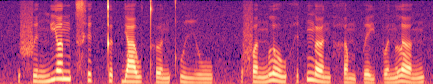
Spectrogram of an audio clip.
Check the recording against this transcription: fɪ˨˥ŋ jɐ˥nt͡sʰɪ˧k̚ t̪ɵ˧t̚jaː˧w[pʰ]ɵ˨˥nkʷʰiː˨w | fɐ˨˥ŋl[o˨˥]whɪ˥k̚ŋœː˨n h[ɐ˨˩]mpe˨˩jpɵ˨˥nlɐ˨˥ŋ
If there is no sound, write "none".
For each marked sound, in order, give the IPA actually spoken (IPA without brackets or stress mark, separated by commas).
t̪ʰ, o˨, ɐ˨˩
